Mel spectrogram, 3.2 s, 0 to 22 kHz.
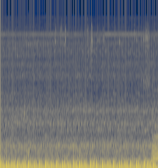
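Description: A 2016 Indian Roadmaster motorcycle riding, its engine throbbing in a loud, steady low rumble with rhythmic pulsing throughout.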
